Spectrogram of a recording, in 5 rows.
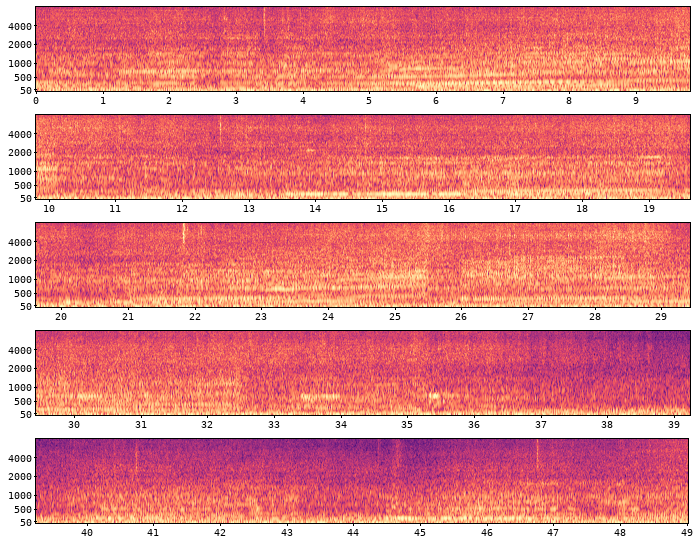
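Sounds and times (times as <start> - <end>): car engine revving inside cabin: 0.0 - 49.0.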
